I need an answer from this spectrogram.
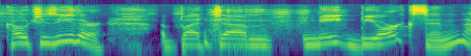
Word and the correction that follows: Bjorkgren: I think I'm pronouncing that right. – Bjorkgren. – Bjorkgren. Oh, yeah. Oh, it's Nate the Bjorkgren. S that's silent. How dare me? How dare I? – Bjorkgren.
